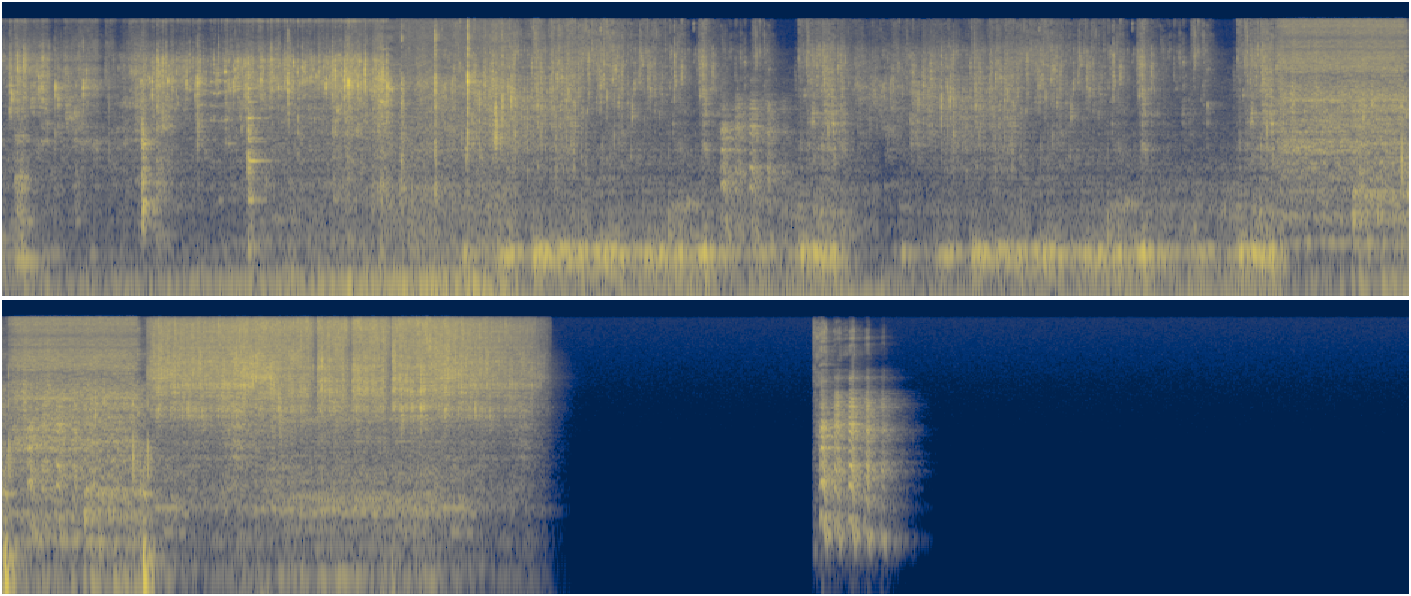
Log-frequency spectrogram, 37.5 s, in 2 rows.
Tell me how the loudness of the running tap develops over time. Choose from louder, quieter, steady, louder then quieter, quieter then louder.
steady.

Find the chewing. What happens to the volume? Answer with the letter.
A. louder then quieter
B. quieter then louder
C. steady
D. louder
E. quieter
D.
